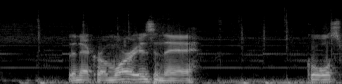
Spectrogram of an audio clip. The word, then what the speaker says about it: gauss: necron warriors and their ghost weapons or gauss as some people pronounce it and i forgot that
